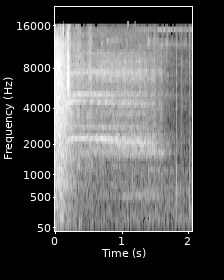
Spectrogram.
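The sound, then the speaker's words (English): A horse lets out one long, loud whinny, its shrill, wavering call gradually sliding lower over about two seconds, with no one talking. “I'm trying to offload these socks and this tomorrow horse.”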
